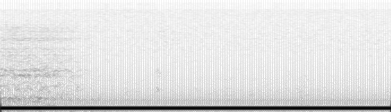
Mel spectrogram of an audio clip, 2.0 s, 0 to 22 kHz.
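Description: Steady sine wave from a Doepfer A-110-4 quadrature thru-zero VCO synthesizer module, a clean, round continuous tone holding one pitch for two seconds, alone with no voices.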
